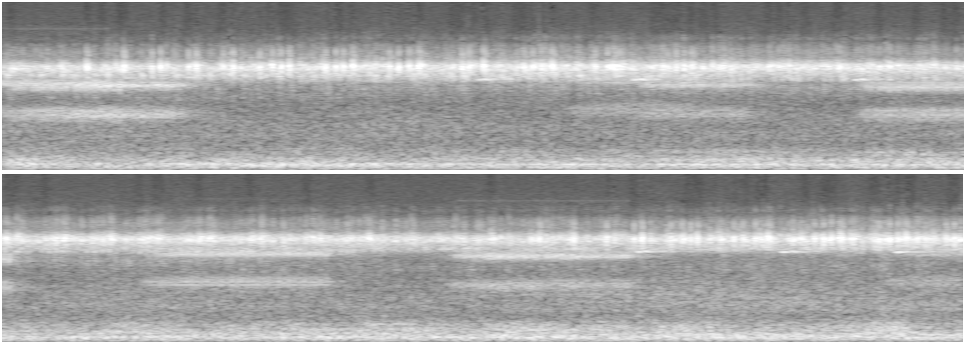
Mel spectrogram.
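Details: Tree frogs at night in a North Carolina backwoods swamp: beneath a constant shrill chorus, one caller repeats lower nasal trills of about a second each, roughly every two seconds, seven times over the span.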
